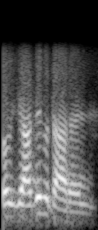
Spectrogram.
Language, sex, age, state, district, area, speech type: Hindi, male, 60+, Uttar Pradesh, Mau, urban, conversation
